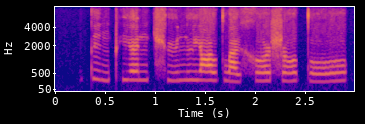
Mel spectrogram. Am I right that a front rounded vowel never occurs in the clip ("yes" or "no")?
no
